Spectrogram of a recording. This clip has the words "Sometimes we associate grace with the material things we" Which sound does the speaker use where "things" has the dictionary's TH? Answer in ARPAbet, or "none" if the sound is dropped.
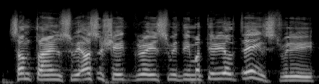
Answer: T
